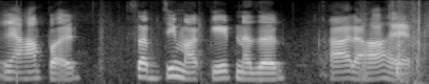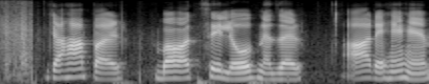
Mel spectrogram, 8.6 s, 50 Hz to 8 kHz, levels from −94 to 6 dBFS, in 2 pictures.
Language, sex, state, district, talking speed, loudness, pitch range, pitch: Hindi, female, Himachal Pradesh, Shimla, 120 wpm, -16 LUFS, 175-215 Hz, 195 Hz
